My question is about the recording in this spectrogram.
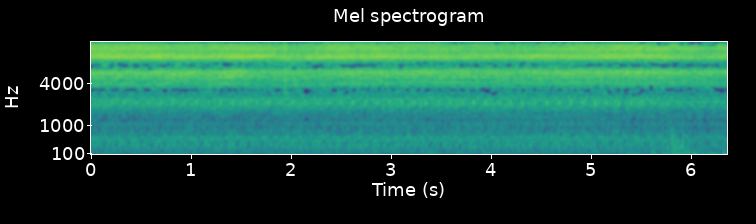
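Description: An engine idling steadily, with a short low thump near the end.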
